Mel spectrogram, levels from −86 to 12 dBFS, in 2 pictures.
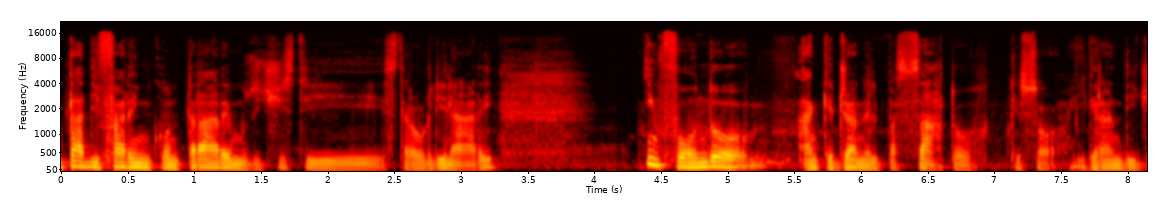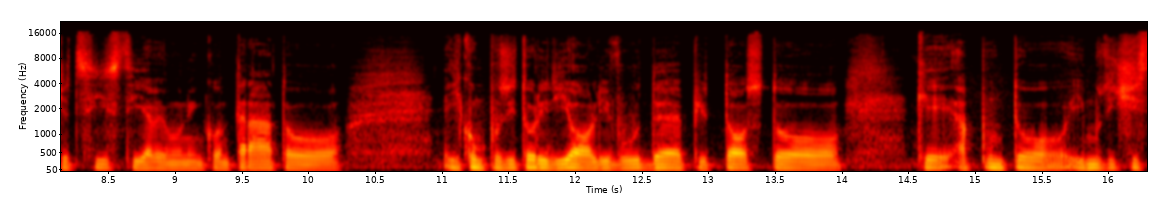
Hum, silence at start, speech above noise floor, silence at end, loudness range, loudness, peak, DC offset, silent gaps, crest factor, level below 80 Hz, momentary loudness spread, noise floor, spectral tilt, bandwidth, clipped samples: none; 0 s; 31 dB; 0 s; 6 LU; -27 LUFS; -4 dBFS; under 0.1%; none; 22 dB; -60 dBFS; 15 LU; -57 dBFS; -6 dB/octave; 17 kHz; under 0.1%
